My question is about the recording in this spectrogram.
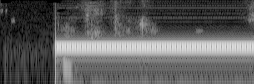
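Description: Telephone dial tone from a phone set to auto-redial: one steady, unbroken electronic tone that starts abruptly after brief near-silence and holds loud for about two seconds.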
